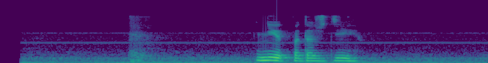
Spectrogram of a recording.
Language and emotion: Russian, neutral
